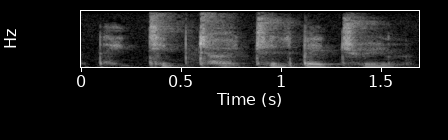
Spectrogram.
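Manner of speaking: hushed unvoiced whisper. A narrator's reading. Reader whispering as they tiptoe to the bedroom. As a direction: breathe it like sneaking up on someone.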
